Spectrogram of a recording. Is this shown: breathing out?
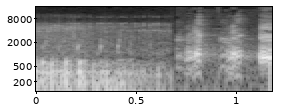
no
